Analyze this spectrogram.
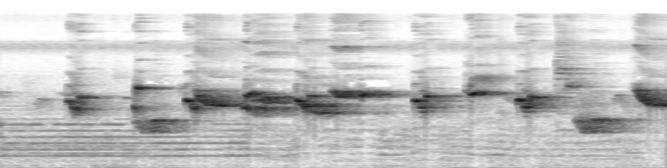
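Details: Sooty-headed bulbul singing in a style said to resemble the straw-headed bulbul: rich whistled notes, some rising and some falling, in quick varied phrases separated by short pauses, over a faint low steady hum.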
